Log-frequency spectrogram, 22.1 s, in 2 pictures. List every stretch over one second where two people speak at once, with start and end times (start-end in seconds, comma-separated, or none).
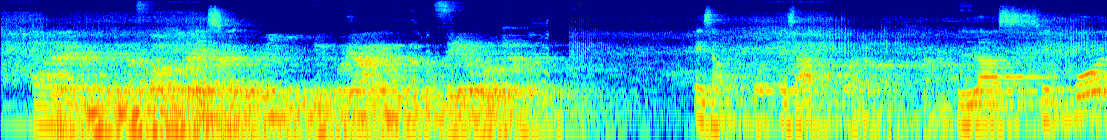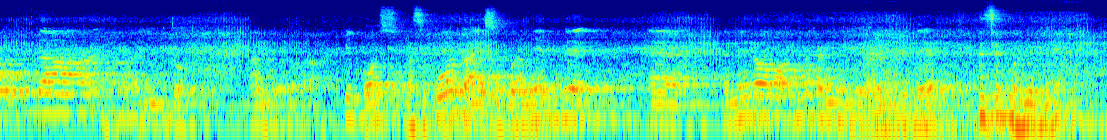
none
